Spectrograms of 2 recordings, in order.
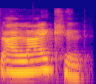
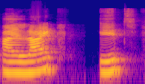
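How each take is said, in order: First: The k sound links smoothly into the next word. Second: Each word is pronounced separately, not linked. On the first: The speaker calls it right. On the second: The speaker calls it wrong. "instead of"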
